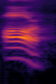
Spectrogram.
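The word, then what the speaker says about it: hour: इसी तरह और, घंटा, OUR, और की आवाज़ आ रही है, H नहीं बोला जाए, हॉवर नहीं कहेंगे, और।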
